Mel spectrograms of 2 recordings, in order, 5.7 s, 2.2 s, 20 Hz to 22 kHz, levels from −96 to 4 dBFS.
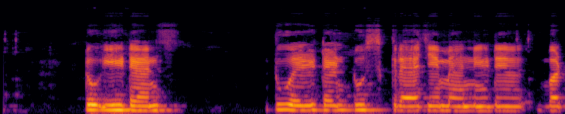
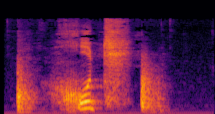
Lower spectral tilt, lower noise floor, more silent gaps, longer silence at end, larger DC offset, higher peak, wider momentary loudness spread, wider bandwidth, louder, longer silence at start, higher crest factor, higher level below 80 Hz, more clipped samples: first, -6.5 dB/octave vs -3 dB/octave; first, -80 dBFS vs -52 dBFS; neither; second, 0.05 s vs 0.5 s; neither; about the same, -2 dBFS vs 0 dBFS; second, 10 LU vs 14 LU; second, 7.8 kHz vs 11.5 kHz; about the same, -20 LUFS vs -18 LUFS; first, 0.85 s vs 0.15 s; about the same, 18 dB vs 18 dB; second, -58 dBFS vs -52 dBFS; neither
